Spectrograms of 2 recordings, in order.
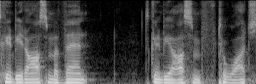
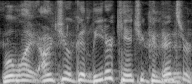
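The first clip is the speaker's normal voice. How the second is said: higher mock voice of nagging fans; pestering people; 7 semitones higher than usual. Listeners pestering him about his wife, mock high voice. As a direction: voice the pushy listeners, pitched up.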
